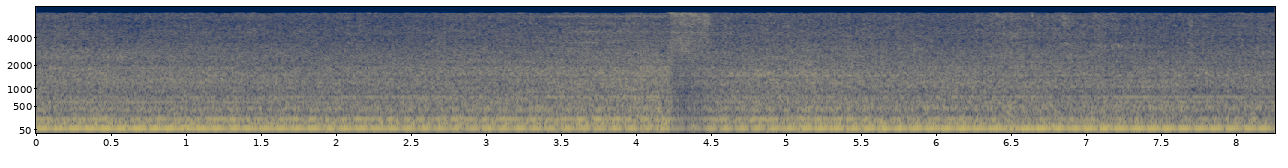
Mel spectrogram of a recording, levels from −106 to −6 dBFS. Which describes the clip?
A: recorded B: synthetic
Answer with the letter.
B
